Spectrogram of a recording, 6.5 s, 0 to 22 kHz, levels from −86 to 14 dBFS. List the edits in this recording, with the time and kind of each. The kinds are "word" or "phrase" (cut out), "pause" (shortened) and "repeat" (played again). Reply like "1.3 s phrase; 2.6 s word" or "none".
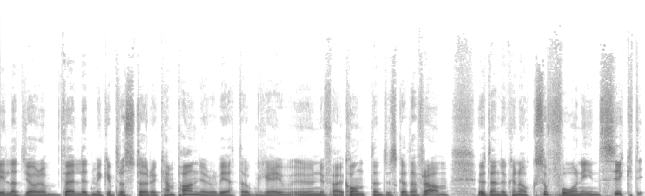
1.1 s word; 2.2 s word; 3.4 s word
